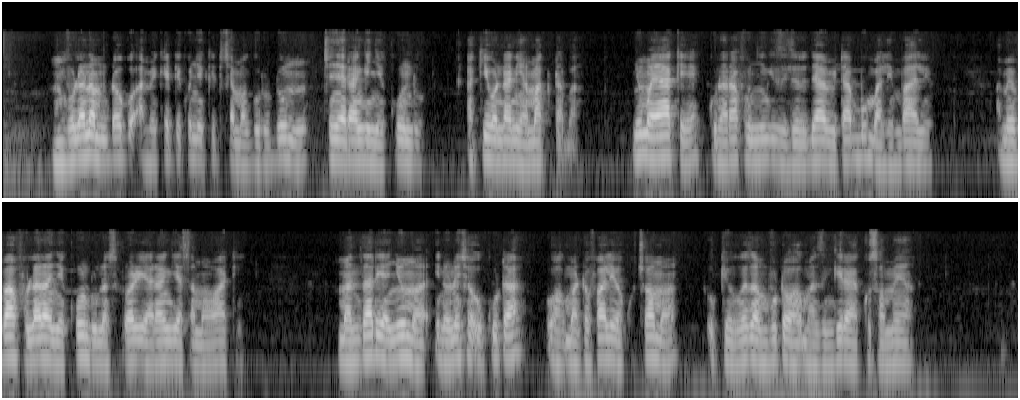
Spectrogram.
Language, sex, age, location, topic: Swahili, male, 18-24, Nairobi, education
